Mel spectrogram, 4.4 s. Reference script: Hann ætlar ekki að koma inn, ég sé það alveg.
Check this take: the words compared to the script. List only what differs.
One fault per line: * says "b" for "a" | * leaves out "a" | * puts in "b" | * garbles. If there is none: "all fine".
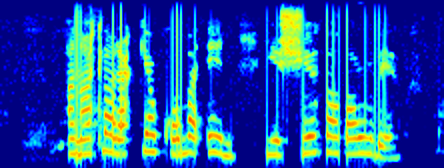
all fine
